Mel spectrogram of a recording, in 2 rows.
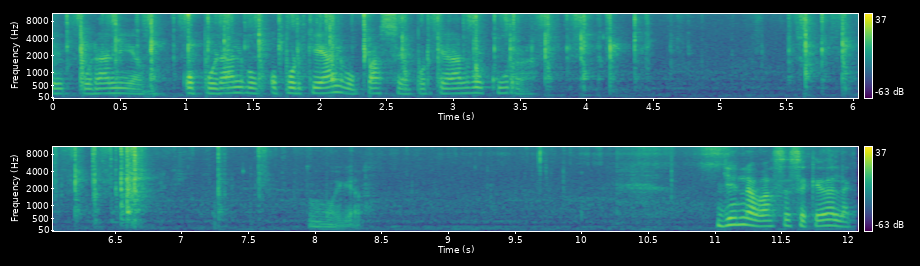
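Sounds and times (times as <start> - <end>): cards being shuffled: 0.1 - 7.8.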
